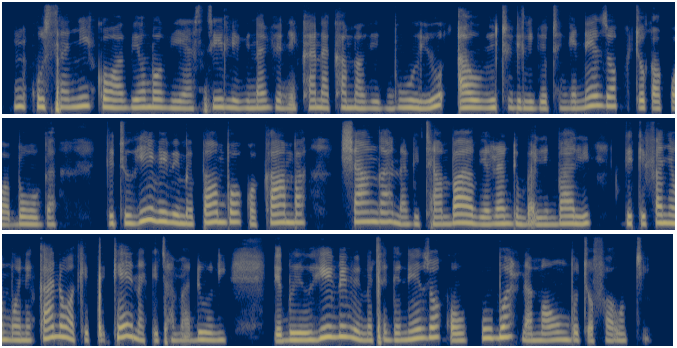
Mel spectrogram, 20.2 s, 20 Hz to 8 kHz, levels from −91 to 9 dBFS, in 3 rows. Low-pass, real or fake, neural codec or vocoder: 7.2 kHz; fake; codec, 16 kHz, 2 kbps, FreqCodec, larger model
